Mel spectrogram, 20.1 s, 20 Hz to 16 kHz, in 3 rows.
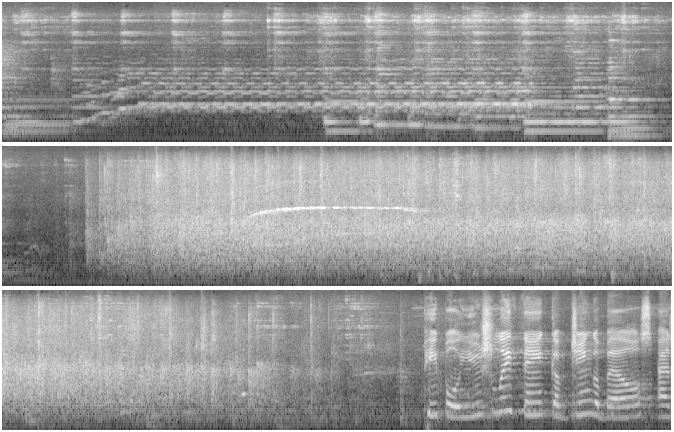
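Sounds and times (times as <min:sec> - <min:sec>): music with sleigh bells: 0:00.0 - 0:06.9
audience applauding: 0:07.4 - 0:16.9
person whistling: 0:09.2 - 0:11.1.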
